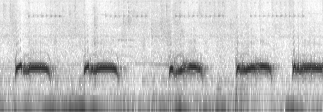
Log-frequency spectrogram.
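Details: Lure call of a clear-voiced spotted dove: five low, level hooting notes with short pauses between them, the rhythm slightly uneven, over a faint high ticking in the background.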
